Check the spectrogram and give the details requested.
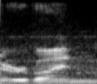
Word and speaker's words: Irvine: in your back pocket should be vine irvine like the city in california sharpshooters are loners by nature i guess his name was irving you would pronounce it short pressure of the moment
